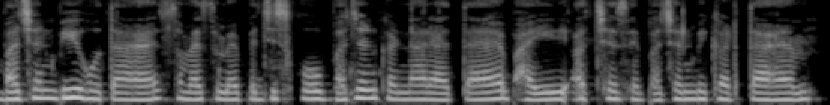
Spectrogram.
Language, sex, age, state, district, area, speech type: Hindi, female, 18-30, Uttar Pradesh, Jaunpur, urban, spontaneous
